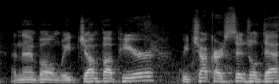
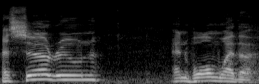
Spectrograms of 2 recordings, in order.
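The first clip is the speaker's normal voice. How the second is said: mock poem recital; 4 semitones higher than usual. Streamer reciting joke rhyme about runes and weather, mock poetic. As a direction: declaim it like grand poetry. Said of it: "Diablo two poetry with that one".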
